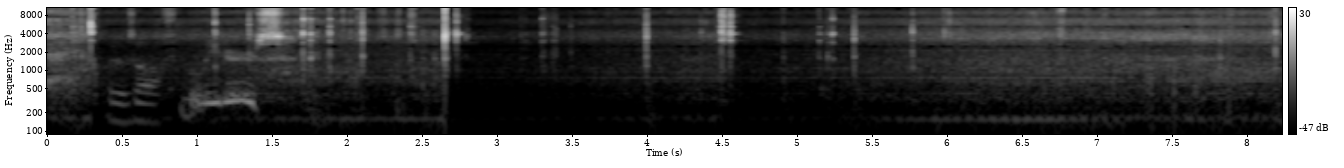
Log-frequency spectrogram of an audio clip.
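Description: A metal wrench clinks against a fitting.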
